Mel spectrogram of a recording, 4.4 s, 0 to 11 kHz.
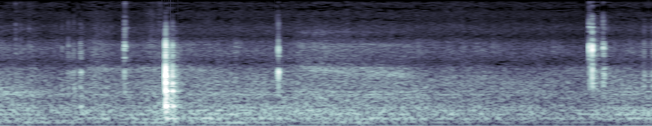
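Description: A few light, sharp clicks and taps from handling a Rockit 99 CPU delid tool, the sharpest about a second in and another near the end, over faint hiss.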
